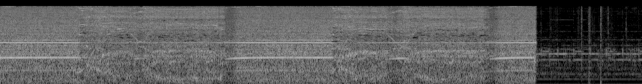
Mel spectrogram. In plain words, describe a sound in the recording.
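A table saw whines loudly as it cuts through a board.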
